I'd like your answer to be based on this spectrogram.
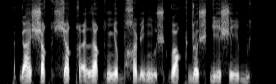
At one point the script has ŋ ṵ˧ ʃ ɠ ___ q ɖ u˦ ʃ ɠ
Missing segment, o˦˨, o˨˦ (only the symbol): o˦˨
